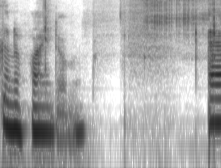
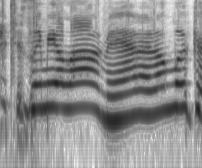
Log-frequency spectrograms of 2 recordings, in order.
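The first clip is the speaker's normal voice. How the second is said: playful mock grump; 8 semitones higher, faster than usual. Playful repeat, higher.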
